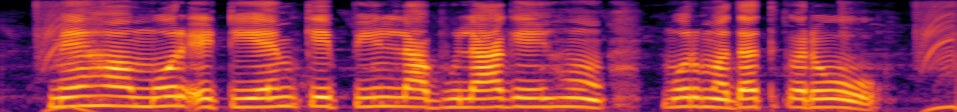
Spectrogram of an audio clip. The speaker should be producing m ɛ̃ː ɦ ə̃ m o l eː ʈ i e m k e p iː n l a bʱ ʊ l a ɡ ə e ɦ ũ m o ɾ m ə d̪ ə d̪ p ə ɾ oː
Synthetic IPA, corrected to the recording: m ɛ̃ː ɦ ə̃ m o ɾ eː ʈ i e m k e p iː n l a bʱ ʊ l a ɡ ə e ɦ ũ m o ɾ m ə d̪ ə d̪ k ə ɾ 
